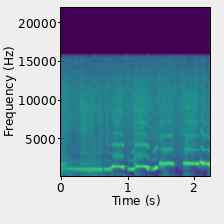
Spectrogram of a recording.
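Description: An instrumental break from a 78 rpm record playing on a turntable: a high, whistle-like lead melody of held notes, with a few short slides between them, over band accompaniment.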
